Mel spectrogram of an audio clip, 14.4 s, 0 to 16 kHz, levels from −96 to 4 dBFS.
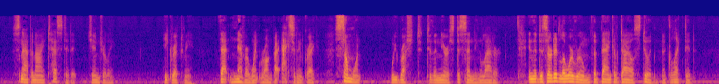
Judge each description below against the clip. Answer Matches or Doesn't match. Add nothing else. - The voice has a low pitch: Matches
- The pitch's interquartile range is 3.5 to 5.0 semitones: Matches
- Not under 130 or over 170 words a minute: Matches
